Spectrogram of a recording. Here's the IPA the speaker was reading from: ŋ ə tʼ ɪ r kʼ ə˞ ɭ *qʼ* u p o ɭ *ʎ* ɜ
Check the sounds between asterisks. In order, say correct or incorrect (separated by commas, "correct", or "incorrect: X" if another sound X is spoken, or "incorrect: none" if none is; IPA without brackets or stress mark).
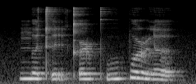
incorrect: pʼ, incorrect: l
